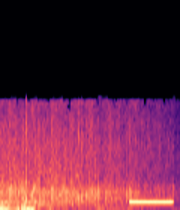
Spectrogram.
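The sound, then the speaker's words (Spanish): A crowd applauding and cheering in a steady, dense wash of clapping, with a short low thump at the start and a brief high electronic beep near the end. “Bueno, muchas gracias a la gente que está ahí afuera. Cuánta Toda, la ovación.”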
